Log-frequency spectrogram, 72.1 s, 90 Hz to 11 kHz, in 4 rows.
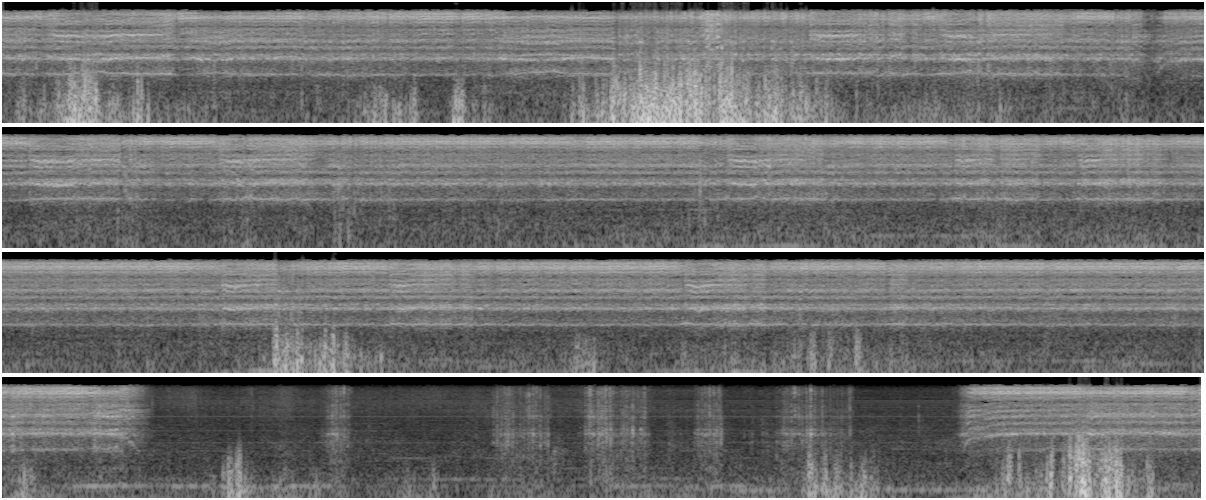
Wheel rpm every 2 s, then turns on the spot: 160, 160, 160, 160, 160, 170, 160, 160, 120, 160, 160, 160, 160, 160, 160, 160, 160, 160, 160, 160, 160, 160, 160, 160, 160, 160, 160, 150, 10, 10, 10, 30, 10, 10, 120, 160.
56-58 60-68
